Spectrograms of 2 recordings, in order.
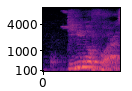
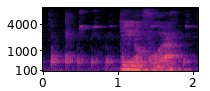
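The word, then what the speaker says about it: Ctenophora: example you can see Tora C is always silent here Tora and Tora they can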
